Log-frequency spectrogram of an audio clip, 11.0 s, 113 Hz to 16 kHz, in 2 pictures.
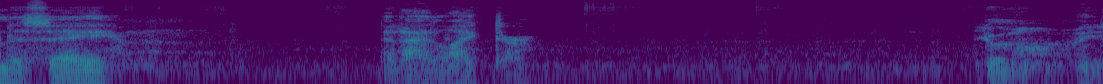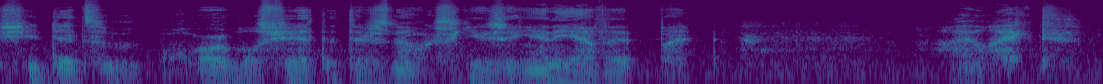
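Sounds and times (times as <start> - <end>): soft whispered voice: 0.0 - 11.0.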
